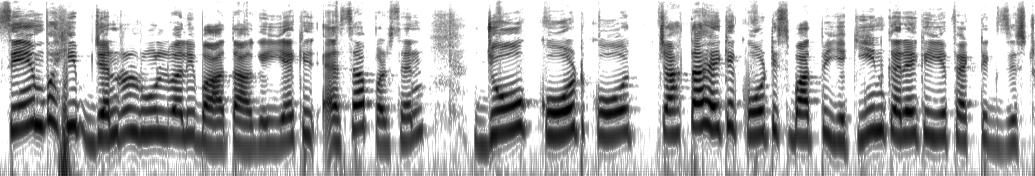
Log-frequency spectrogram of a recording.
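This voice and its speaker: Woman, high pitch, dry close sound, didactic law lecture. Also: darkish tone, clean tone, no room sound. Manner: didactic, checks understanding with rhetorical questions. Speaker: law teacher. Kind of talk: explanatory lecture, reading statutes and explaining them.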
